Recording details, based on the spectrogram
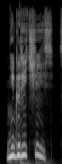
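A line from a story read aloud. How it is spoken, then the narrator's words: Calm reply. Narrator (Russian): спокойно ответила Миран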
